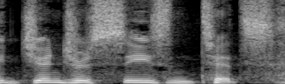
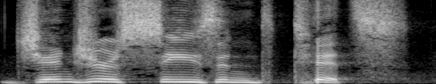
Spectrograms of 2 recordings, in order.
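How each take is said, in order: First: Said in the usual way. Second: Slow and higher-pitched; savoured repeat. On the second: Real, not acted. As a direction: draw each word out, pitched up. Savouring the nickname after laughing.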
